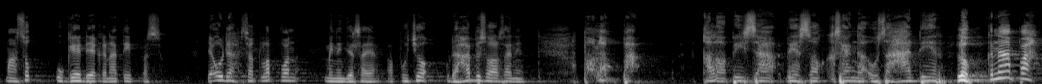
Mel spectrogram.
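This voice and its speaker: A man from North Sumatra, with a high voice, preaches a joking testimony at a church prayer meeting. He tells his stories like a comic, jumping into other people's voices for the dialogue. His voice sounds a little worn. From North Sumatra, Indonesia. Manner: jokey storyteller, acts out dialogue with quick voice changes. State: slightly worn voice. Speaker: gospel singer and preacher. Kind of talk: humorous testimony sermon.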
